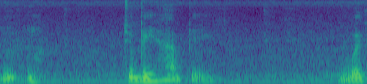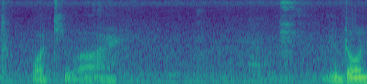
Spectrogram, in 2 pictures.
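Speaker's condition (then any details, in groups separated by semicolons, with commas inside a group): Cerebral palsy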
